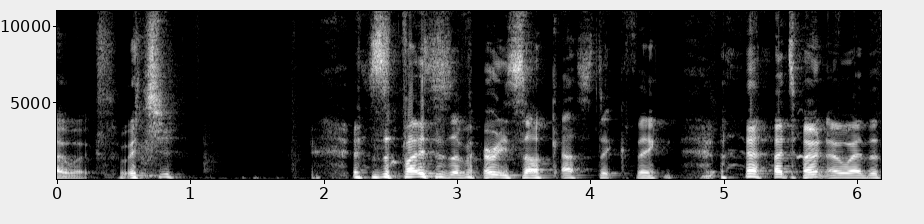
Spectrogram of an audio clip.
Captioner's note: laughs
